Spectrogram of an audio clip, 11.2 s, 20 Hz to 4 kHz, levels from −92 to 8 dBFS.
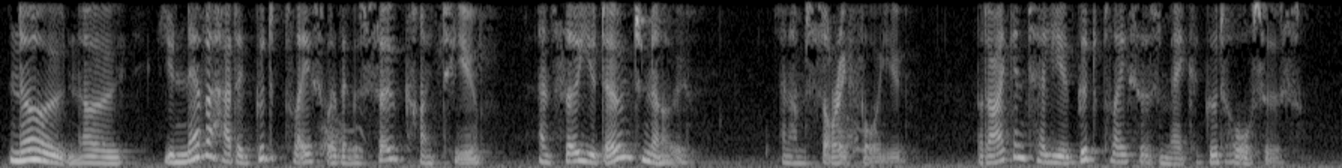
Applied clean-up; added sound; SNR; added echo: none; Bark; 15 dB; none.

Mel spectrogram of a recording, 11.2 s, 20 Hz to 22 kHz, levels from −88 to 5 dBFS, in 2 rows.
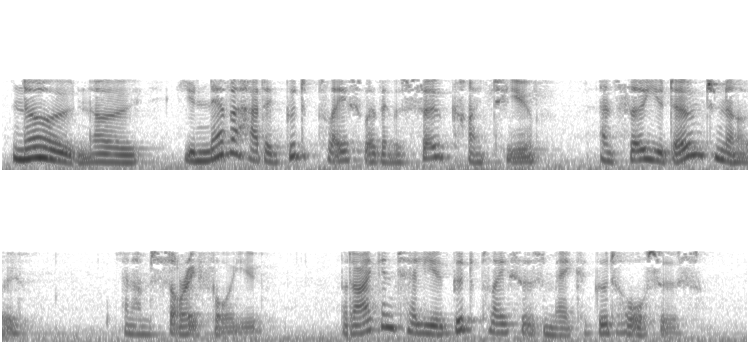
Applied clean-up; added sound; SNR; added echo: none; none; none; none.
